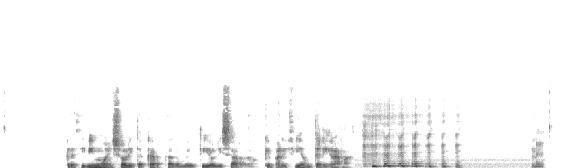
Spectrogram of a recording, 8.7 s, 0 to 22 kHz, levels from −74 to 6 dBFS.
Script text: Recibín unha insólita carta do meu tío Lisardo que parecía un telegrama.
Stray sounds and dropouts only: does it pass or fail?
fail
